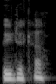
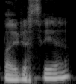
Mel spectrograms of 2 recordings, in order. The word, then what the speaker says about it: Boudica: With Boudica or Boudicea, depending on how you like to pronounce it.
